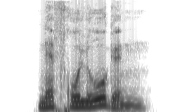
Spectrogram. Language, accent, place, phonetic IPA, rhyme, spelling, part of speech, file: German, Germany, Berlin, [nefʁoˈloːɡn̩], -oːɡn̩, Nephrologen, noun, De-Nephrologen.ogg
- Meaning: 1. genitive singular of Nephrologe 2. plural of Nephrologe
